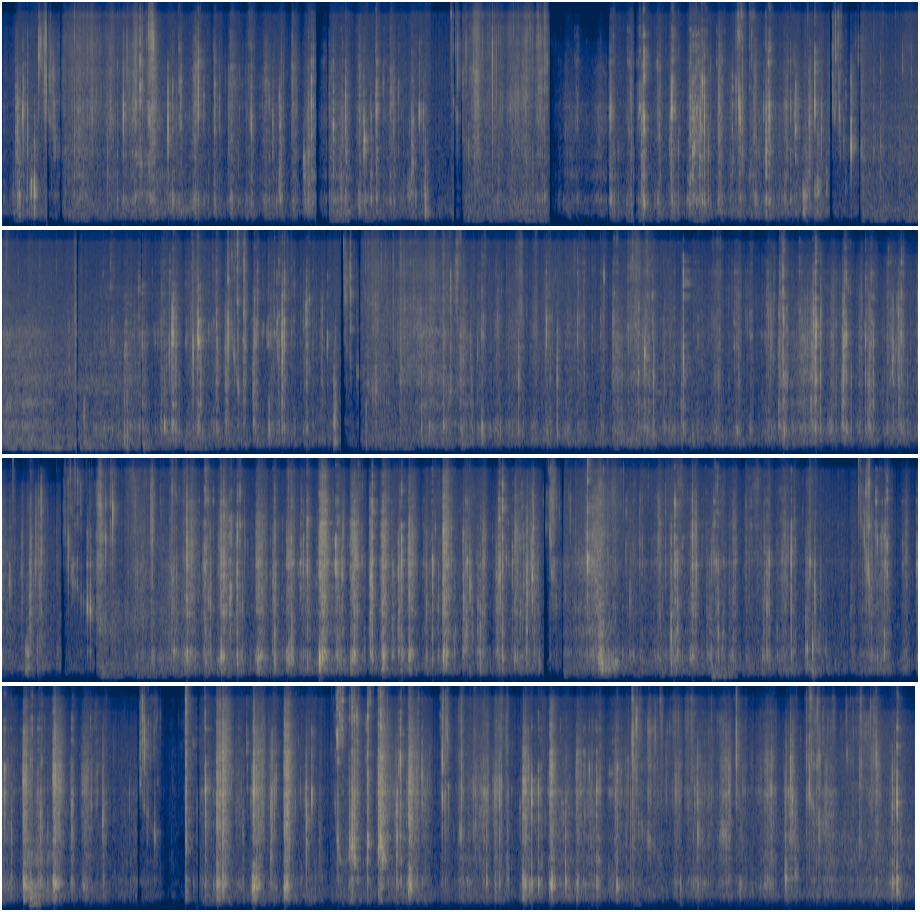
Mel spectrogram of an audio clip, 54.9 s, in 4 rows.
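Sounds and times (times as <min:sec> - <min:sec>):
chewing doughnut: 0:00.0 - 0:14.0, 0:14.8 - 0:54.9.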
